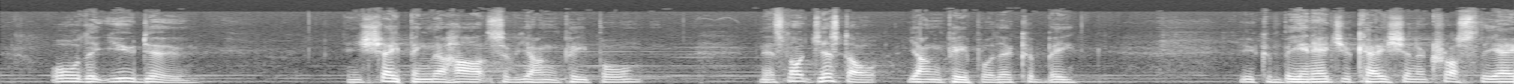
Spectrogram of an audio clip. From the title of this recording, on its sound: at Timberline Church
